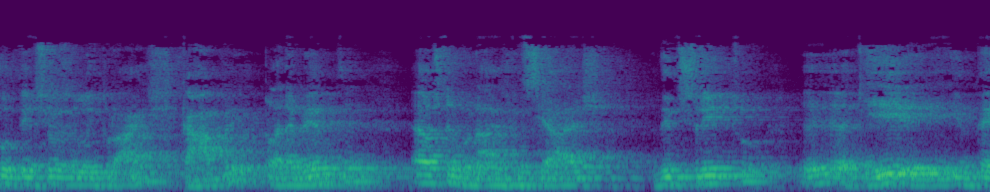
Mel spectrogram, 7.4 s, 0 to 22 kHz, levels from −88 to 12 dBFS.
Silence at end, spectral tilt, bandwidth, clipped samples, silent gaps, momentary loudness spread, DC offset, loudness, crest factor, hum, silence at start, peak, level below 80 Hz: 0 s; -5.5 dB/octave; 11.5 kHz; under 0.1%; none; 9 LU; under 0.1%; -28 LUFS; 16 dB; none; 0 s; -12 dBFS; -52 dBFS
